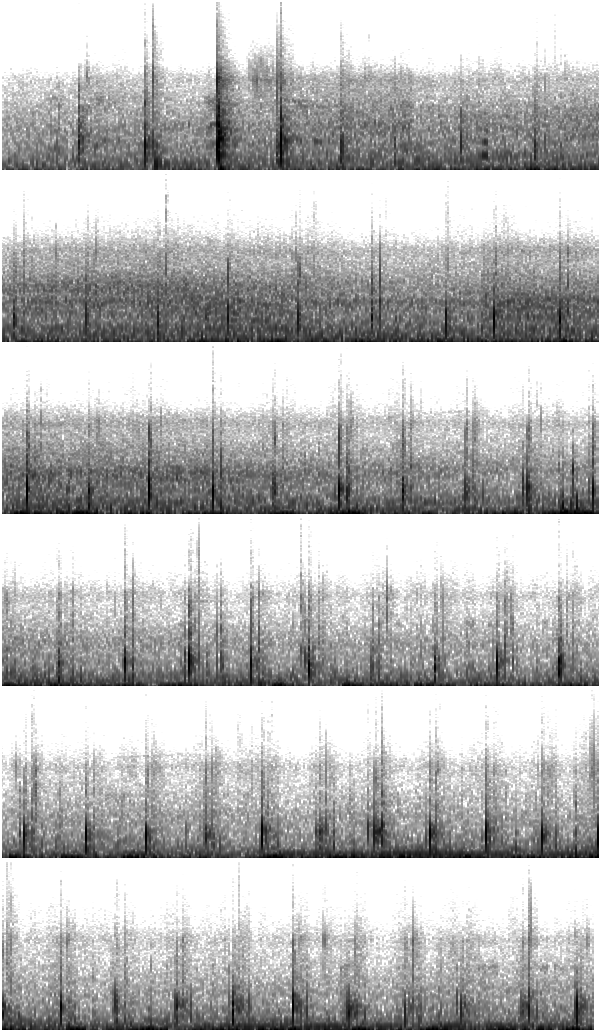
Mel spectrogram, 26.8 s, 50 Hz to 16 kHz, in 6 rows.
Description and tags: heels on city sidewalk
Sounds of a woman in heels walking down some marble steps then down the sidewalk at various speeds. This was recorded in the city of San Francisco on Chestnut street at 6pm.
